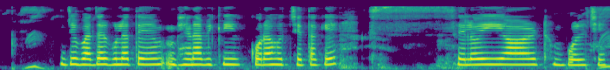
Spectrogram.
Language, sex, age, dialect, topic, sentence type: Bengali, female, 18-24, Western, agriculture, statement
